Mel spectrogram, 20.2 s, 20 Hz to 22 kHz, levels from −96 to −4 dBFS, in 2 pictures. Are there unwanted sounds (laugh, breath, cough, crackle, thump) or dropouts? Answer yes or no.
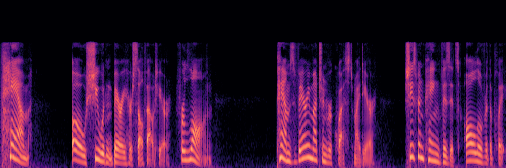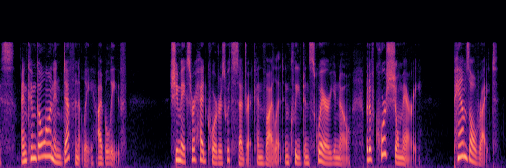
no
